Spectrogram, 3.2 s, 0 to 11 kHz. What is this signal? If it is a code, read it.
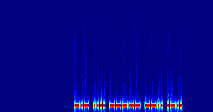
Morse code, heard as a keyed tone, about 46 wpm, 700 Hz. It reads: KH0ZL
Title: USA Call Signs - 5 Characters - 50wpm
